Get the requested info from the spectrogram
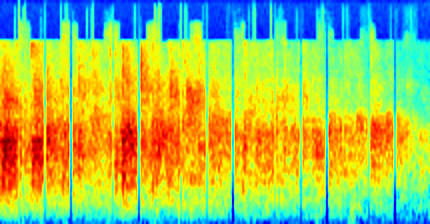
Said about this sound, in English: Yeah, let's clap for that.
